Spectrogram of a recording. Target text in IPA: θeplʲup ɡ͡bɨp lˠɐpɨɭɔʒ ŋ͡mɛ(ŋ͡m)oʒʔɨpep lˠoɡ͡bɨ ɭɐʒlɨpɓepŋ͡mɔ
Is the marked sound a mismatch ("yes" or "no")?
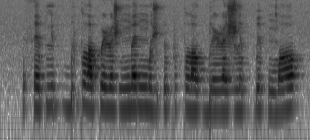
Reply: no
